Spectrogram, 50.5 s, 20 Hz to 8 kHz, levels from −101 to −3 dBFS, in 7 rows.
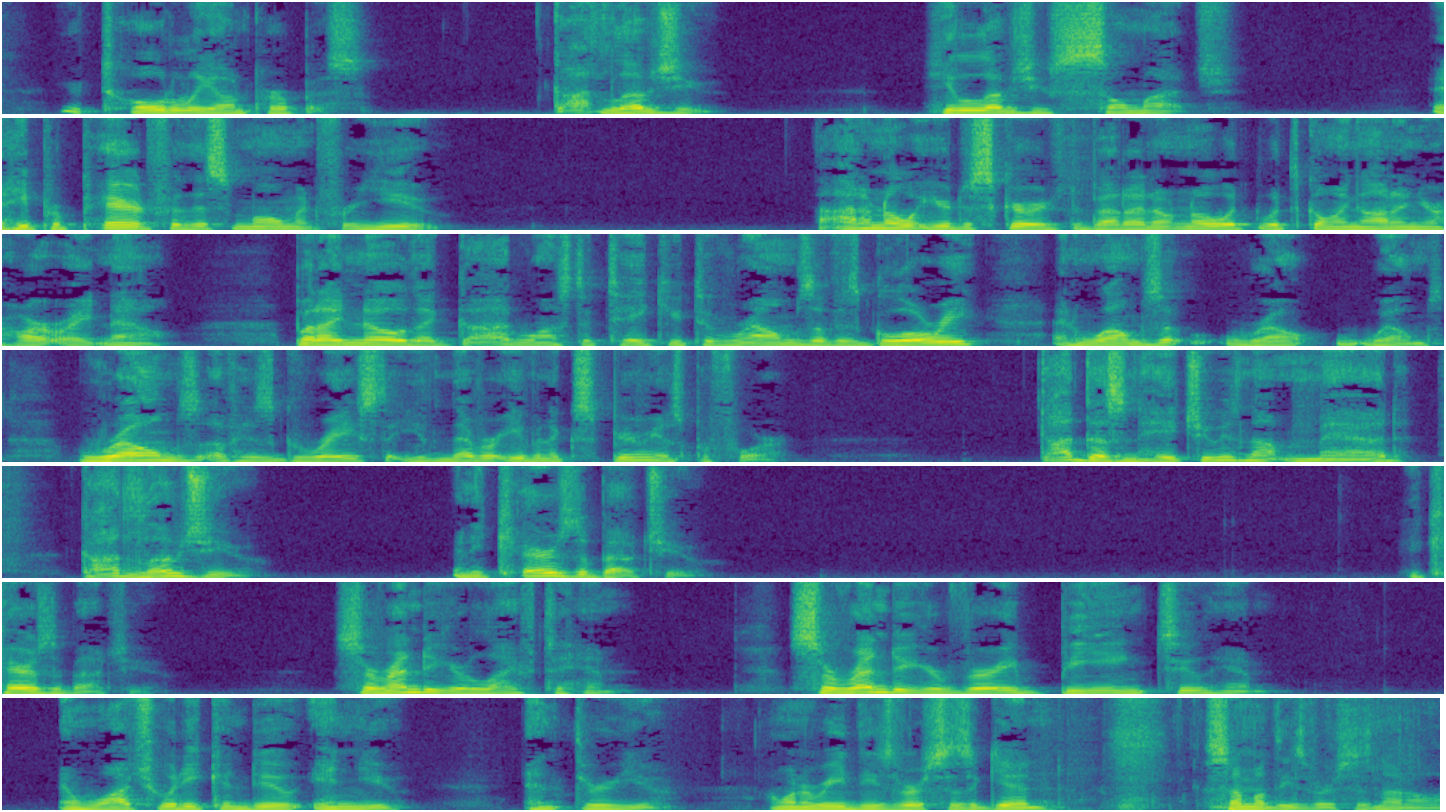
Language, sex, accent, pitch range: English, male, American, 125-160 Hz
